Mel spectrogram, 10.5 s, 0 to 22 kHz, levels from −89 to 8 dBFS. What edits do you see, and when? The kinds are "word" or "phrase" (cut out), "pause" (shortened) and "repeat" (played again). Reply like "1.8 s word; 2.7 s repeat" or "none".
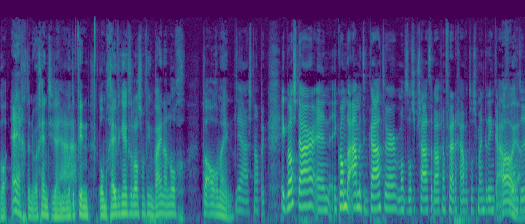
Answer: none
